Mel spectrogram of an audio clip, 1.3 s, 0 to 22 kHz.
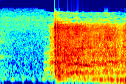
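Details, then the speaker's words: Small quiet generator with eco throttle that powers the cabin almost 24/7, started with fuel on and choke: catches on the pull and settles into a steady, even, quiet run; normal start. "it's just a real quiet generator this is how it runs when it's powering the cabin pretty much 24/7 and as you can tell I'm sitting right beside it and it's it's really quiet"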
